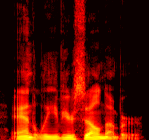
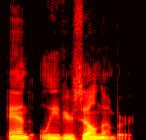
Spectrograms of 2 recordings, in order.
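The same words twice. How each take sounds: The two takes are said the same way.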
